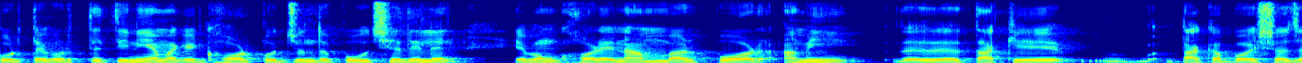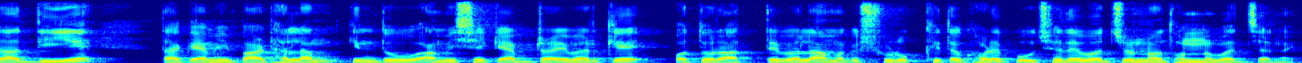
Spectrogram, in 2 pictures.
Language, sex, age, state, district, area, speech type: Bengali, male, 30-45, West Bengal, Paschim Bardhaman, rural, spontaneous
